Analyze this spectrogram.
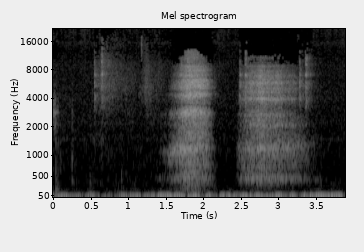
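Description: Someone yawns: a long, breathy inhale followed by a drawn-out airy exhale, over a faint low hum with no talking.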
